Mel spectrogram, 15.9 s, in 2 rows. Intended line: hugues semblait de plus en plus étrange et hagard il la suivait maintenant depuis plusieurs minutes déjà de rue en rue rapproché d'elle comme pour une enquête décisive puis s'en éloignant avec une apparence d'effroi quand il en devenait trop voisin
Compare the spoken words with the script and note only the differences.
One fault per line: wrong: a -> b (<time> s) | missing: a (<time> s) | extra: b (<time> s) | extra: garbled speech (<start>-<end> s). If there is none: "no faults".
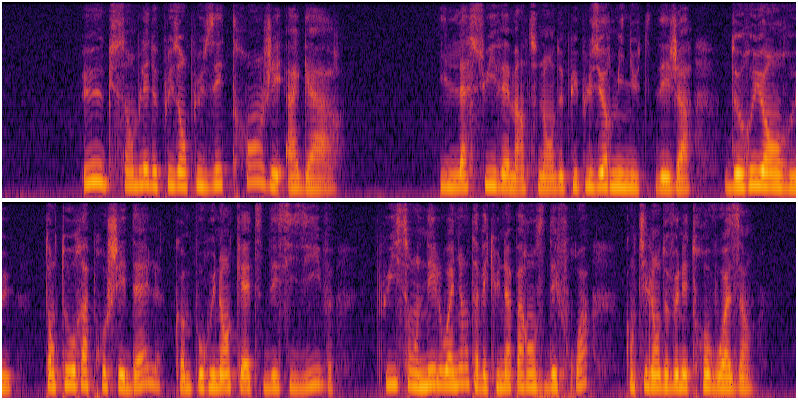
extra: tantôt (8.4 s)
